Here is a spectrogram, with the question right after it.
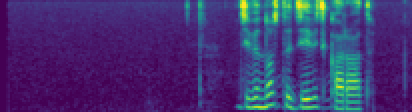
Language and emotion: Russian, neutral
